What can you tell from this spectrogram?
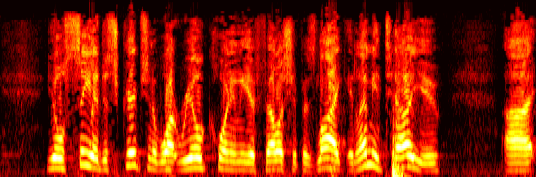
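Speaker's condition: No condition

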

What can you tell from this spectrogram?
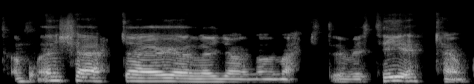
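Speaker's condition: Cerebral palsy; motor skills and balance affected

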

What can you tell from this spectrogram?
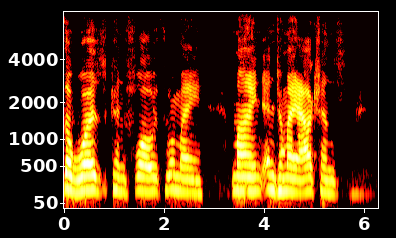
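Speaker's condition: Speech impediment; born a few weeks early

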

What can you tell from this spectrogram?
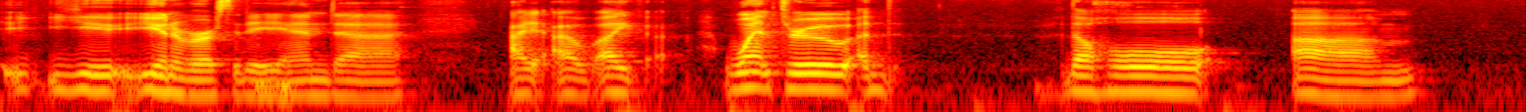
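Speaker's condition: Stuttering; no longer uses fluency techniques, stutters openly including in acting; fluent when singing, formerly word switching and circumlocution, hiding caused tension and struggle; repeated sounds, repeated words, prolonged sounds

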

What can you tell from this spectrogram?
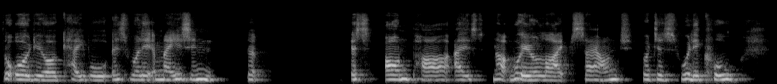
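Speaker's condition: Deafness; cochlear implant with audio cable for Zoom and team meetings

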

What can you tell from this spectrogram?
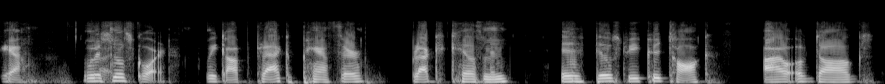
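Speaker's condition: Down syndrome

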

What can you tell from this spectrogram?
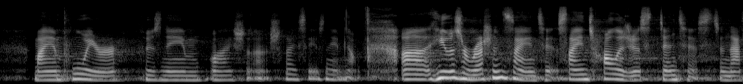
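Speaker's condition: Cleft palate; congenital

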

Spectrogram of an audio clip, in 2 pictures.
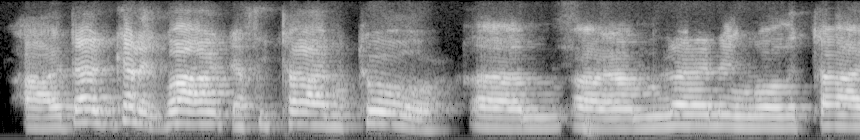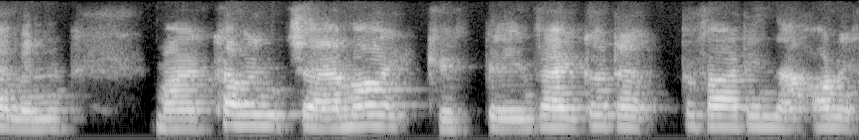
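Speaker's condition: Profound deafness; congenital

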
